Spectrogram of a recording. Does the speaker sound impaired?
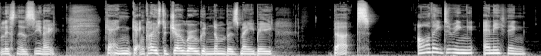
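No.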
